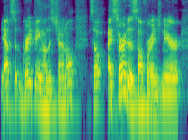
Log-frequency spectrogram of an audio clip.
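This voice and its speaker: A man's voice: mid-range voice, animated, brisk, a bit bright. A man in his thirties, originally from Hungary, talking through his career as a guest on a video call, rambling and restarting his sentences. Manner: rambling, repeats words at starts. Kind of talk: casual interview talk. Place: small room at home. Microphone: earphones on video call.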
